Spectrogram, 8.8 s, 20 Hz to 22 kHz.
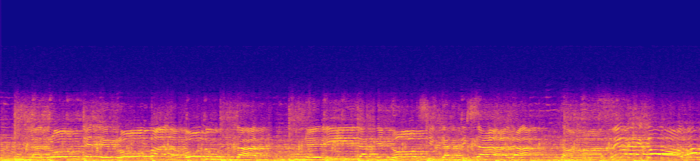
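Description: A woman singing a 1980s Latin pop song over a full band backing with a steady drum beat.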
